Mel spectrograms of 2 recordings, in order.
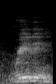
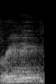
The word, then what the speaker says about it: Reading: But um John, you were talking about um reading Pennsylvania, and one of my first jokes is about being from actually Pennsylvania and Philadelphia. So, I got to correct you here about this reading thing.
